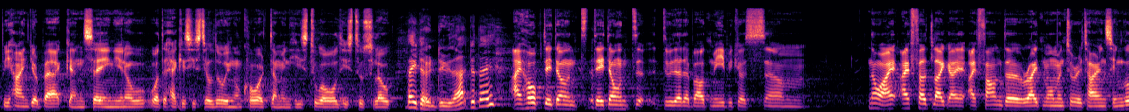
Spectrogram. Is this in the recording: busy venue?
yes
